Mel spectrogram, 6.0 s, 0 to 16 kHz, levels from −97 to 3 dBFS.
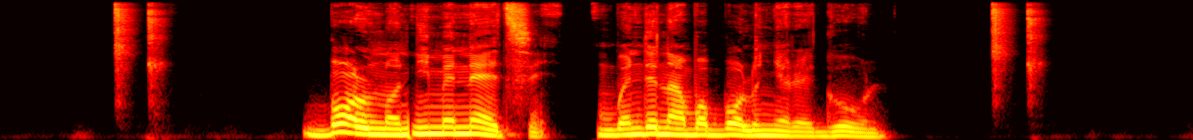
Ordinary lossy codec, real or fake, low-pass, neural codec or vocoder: none; real; 14.4 kHz; none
